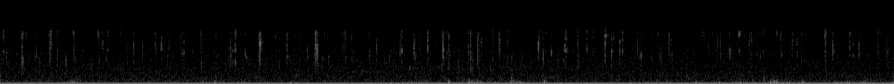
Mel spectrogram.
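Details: Two European badgers, nightly visitors near a hide, crunch and chew peanuts put on the ground: rapid, irregular crackles and snaps, close and steady, with soft low rustling underneath.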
